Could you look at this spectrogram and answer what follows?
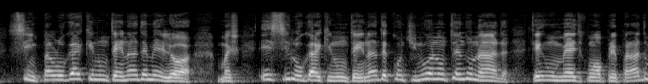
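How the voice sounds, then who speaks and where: A Brazilian man with a notably high voice holds forth on a podcast panel. He is opinionated and digressive, and he winds through anecdotes to make his argument. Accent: Brazilian Portuguese. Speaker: podcast commentator.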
